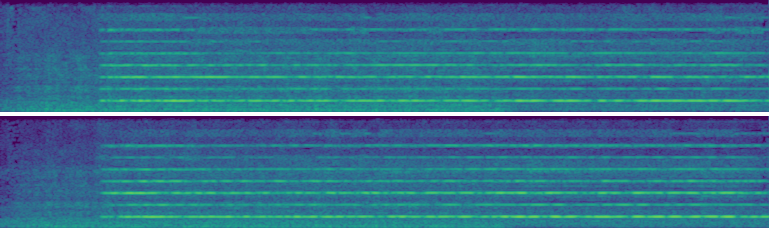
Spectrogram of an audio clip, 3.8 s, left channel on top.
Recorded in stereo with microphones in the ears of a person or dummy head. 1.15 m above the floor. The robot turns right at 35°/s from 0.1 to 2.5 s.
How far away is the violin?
About 0.6 m.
